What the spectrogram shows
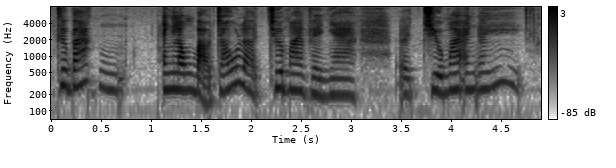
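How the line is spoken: Hesitant speech. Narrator (Vietnamese): Trâm ngập ngừng bảo bà Mạnh

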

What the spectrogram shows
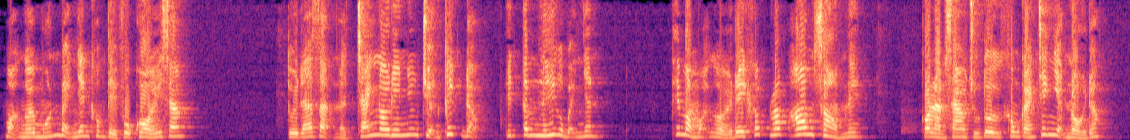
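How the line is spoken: Angry harsh doctor. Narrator (Vietnamese): Bực tức, bác sĩ tiến lại gần bố mẹ chú Đại và mụ Hường tỏ thái độ gay gắt

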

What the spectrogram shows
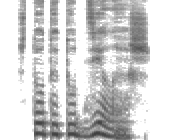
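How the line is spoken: Quiet. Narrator (Russian): тихо произнесла она

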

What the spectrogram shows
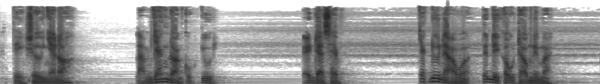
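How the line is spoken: Muttering. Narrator (Vietnamese): Tiến lẩm bẩm

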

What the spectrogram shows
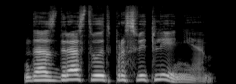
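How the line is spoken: Quiet snort. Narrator (Russian): тихонечко хмыкнул Редвин

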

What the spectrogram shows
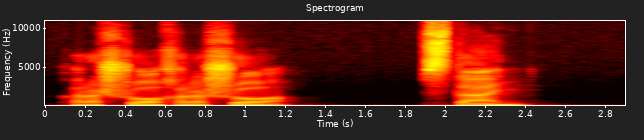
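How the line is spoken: Stern remark. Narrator (Russian): строго заметил Зорич

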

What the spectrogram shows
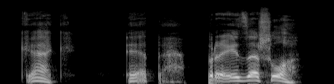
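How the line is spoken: Muffled, dull question. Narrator (Russian): глухо спросил

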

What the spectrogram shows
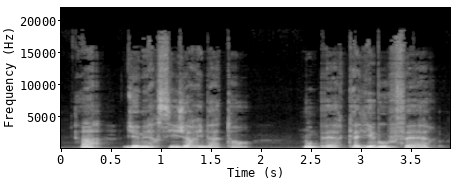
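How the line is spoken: Exclamation. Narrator (French): s'écria-t-elle

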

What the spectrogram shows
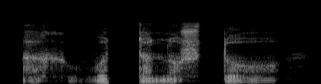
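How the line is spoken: Whisper. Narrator (Russian): прошептал Деграф

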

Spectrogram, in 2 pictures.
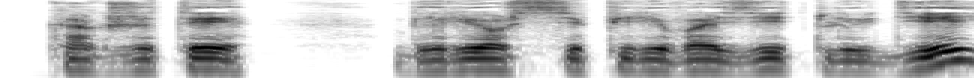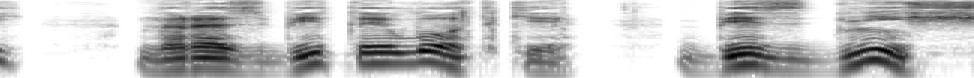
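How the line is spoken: Plain. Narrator (Russian): спросил он лодочника

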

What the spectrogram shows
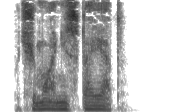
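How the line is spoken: Whisper. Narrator (Russian): прошептал Батахов

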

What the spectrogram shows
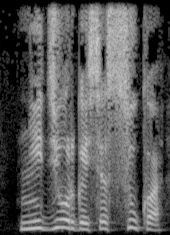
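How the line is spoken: Growling voice. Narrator (Russian): узнала я рычащий голос

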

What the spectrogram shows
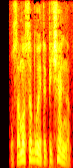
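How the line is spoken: Muttering. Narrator (Russian): пробормотал я

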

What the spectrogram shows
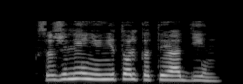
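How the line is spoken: Inaudible sigh. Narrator (Russian): неслышно вздохнула я

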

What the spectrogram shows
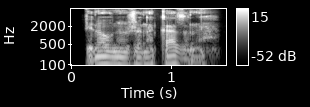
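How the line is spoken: Muttered. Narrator (Russian): пробормотал Лесницкий

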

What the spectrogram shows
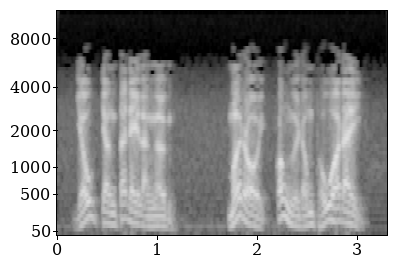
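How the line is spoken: Sudden shout. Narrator (Vietnamese): Người đi đầu đột nhiên quát

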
